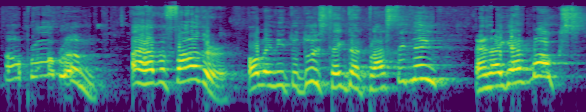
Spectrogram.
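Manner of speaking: put-on high, carefree little girl; child voice. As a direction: chirp it brightly like a confident kid. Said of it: "tells her".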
